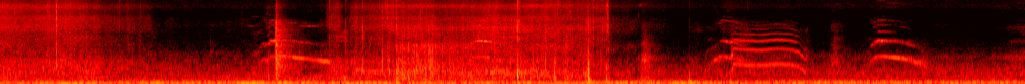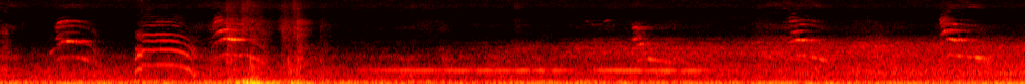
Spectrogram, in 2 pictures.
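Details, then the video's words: Young kitten staying away from its mother for the first time, playing and walking while she grooms; a run of short, high, arching meows repeats roughly every second in mid-clip, over steady low household hum and scattered knocks. "This Kitten Meows and Stumbles So Cutely"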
